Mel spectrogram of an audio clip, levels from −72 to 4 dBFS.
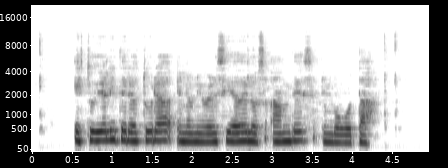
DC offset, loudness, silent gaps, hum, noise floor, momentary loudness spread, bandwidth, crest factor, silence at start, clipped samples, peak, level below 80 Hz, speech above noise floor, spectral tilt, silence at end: under 0.1%; -19 LUFS; none; none; -54 dBFS; 8 LU; 11 kHz; 14 dB; 0.55 s; under 0.1%; -4 dBFS; -64 dBFS; 37 dB; -7 dB/octave; 0.65 s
